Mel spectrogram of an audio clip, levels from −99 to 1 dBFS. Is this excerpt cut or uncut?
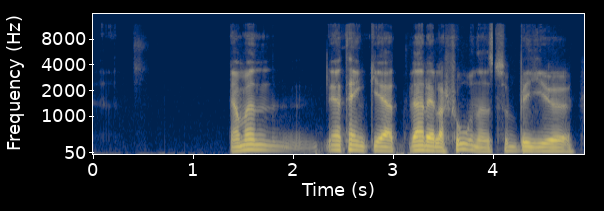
cut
